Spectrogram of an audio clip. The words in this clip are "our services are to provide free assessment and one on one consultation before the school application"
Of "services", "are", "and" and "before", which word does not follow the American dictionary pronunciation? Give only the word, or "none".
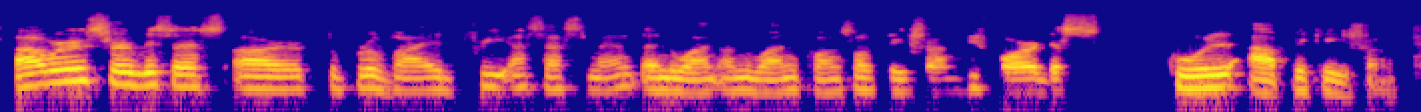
services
